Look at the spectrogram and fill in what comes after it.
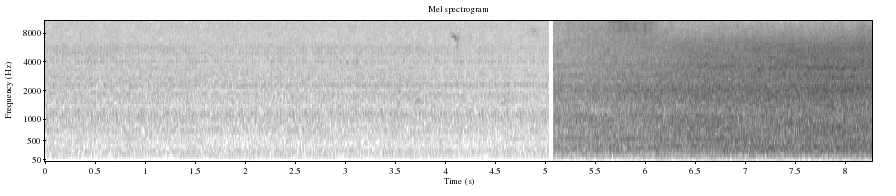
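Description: Freight train hauled by an electric locomotive passing close by: loud rolling noise of steel wheels on the rails that sets in suddenly about five seconds in and grows louder. Before that there is only a faint steady hum.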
